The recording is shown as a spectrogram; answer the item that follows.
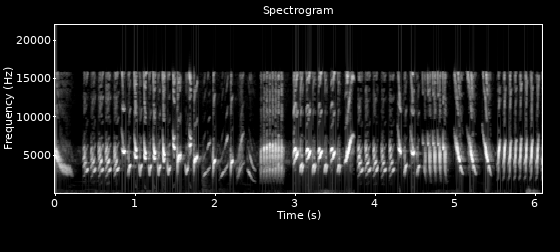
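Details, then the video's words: Free Algerian European goldfinch singing a dense, fast twittering song of sharp high chirps, buzzy trills and liquid notes, delivered almost without pause; faint low rumble underneath. "تغريد طائر الحسون الحر"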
